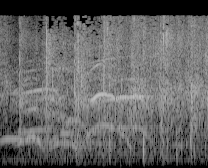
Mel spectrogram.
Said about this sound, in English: Yes, clap. Yeah, go for it. Clap for me.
